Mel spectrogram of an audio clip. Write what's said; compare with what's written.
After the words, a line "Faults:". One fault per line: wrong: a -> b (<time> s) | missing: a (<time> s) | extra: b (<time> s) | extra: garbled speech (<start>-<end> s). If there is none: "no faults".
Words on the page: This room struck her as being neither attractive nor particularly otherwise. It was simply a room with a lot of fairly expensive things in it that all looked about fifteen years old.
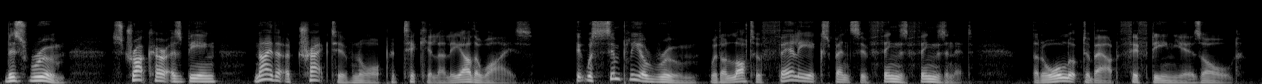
This room struck her as being neither attractive nor particularly otherwise. It was simply a room with a lot of fairly expensive things things in it that all looked about fifteen years old.
Faults:
extra: things (9.1 s)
